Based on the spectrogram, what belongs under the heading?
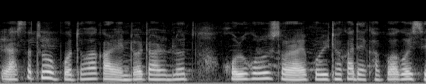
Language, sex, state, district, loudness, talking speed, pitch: Assamese, female, Assam, Sonitpur, -15 LUFS, 210 wpm, 230 Hz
